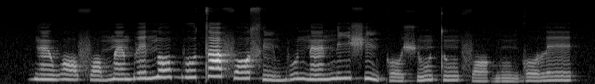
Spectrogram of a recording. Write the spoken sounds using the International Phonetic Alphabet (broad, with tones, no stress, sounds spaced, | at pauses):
ɡ ɛ̃˨ w ɔ˨ f ɔ˨ m ɛ̃˧ b e˦ n ɔ˦ b o˦ t a˦ f ɔ˧ s ĩ˨ b u˨˦ n ɛ̃˧ n i˦ ʃ ĩ˦˨ k o˨ ʃ ũ˨˦ t ũ˧ f ɔ˨ ɡ ũ˨ ɡ o˧ l e˦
